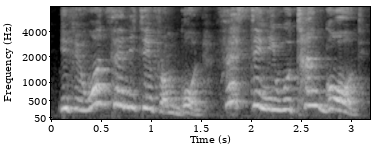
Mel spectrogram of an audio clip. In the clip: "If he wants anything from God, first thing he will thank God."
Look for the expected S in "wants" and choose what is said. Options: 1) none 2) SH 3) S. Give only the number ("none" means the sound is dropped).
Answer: 3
